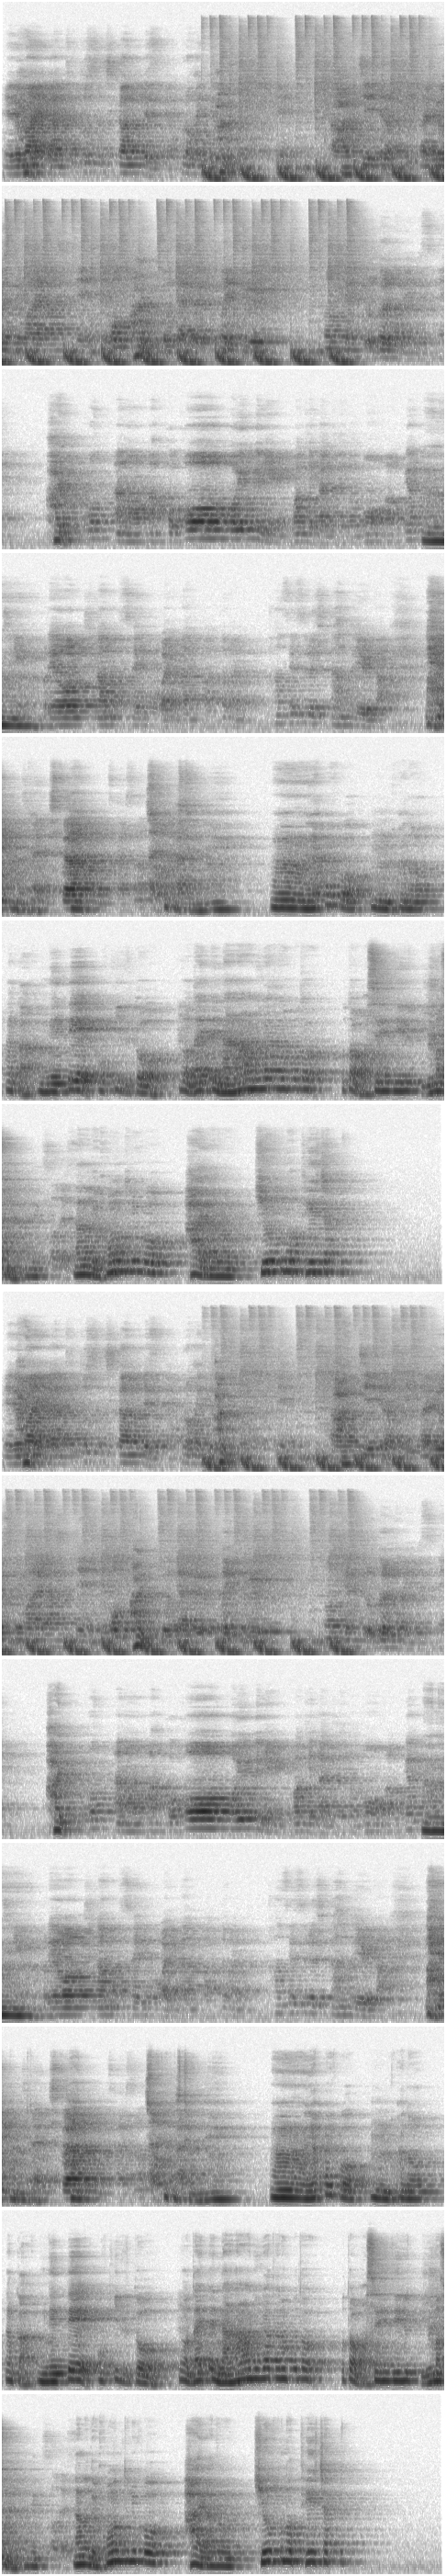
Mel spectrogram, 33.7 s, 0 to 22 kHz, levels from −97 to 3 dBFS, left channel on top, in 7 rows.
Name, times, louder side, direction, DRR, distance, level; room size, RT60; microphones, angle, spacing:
voice 1, 0.0-3.1 3.6-7.7 8.3-9.7 10.5-14.1 14.5-17.1 17.4-21.6 26.0-26.1 28.7-29.1 29.4-29.9, right 1 dB, 5° right, -10 dB, 0.9 m, -30 dB
sound 1, 2.2-8.7, left 2 dB, 75° left, 0.6 m, -29 dB
voice 2, 14.2-14.9 19.1-19.6 20.0-20.1 20.9-21.8 22.2-23.9 24.1-27.5 27.9-29.3 29.7-30.6 30.9-32.5, right 3 dB, 80° right, -2 dB, 0.5 m, -24 dB
2.7 x 2.3 x 3.8 m, 1.2 s
head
